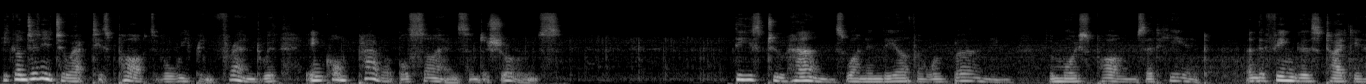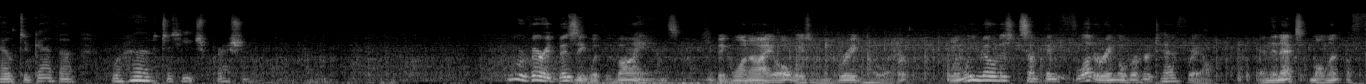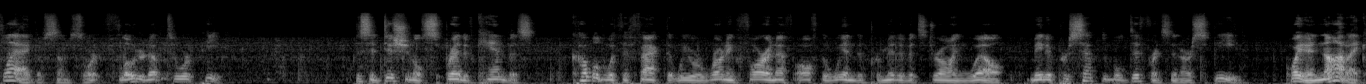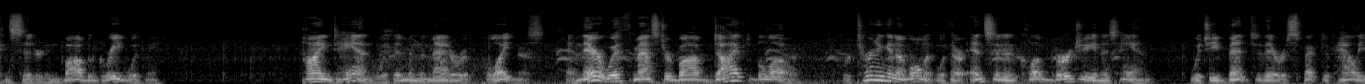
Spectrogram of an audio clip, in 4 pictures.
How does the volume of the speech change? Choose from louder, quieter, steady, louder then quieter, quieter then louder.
steady.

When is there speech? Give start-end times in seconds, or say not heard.
0.0-5.6, 7.2-16.3, 18.7-29.5, 30.9-42.6, 44.0-54.5.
